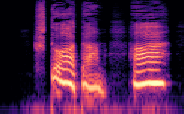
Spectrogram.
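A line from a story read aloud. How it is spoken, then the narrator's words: Wounded groan. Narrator (Russian): снова простонал раненый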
